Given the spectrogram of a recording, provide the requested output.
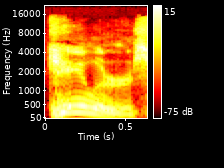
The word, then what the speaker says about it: Kahler: Well, all I know is that Taylor rhymes with Kahler, and I'm really he's nice that he's playing a Gibson and a Kahler.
